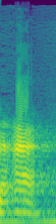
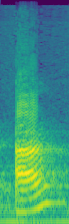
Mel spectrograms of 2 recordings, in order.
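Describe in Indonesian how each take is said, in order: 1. Vokalnya dimulai dengan penyempitan tenggorokan seperti "ain". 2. Vokalnya dimulai dengan polos, tanpa penyempitan tenggorokan. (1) "jangan A" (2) "A-nya itu jangan mirip ke ain"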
